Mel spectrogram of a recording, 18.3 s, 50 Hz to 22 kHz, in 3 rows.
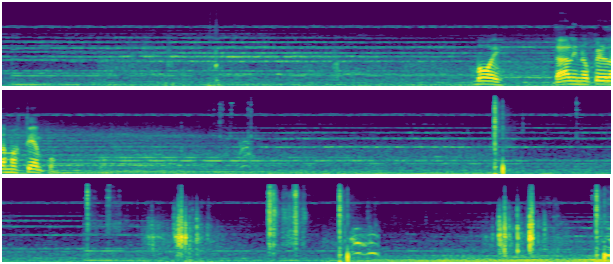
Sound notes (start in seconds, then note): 11.0 sounds of bullets coming out of silencer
